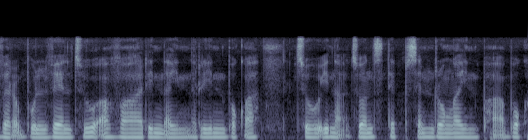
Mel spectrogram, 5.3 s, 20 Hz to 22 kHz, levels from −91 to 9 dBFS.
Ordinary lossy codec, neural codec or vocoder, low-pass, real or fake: none; none; 7.2 kHz; real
